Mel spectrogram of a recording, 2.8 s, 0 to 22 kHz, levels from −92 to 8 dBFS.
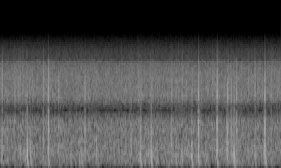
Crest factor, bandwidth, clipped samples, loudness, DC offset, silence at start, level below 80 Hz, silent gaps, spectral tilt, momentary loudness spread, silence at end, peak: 26 dB; 10 kHz; under 0.1%; -28 LUFS; under 0.1%; 0 s; -66 dBFS; none; -4 dB/octave; 3 LU; 0 s; -4 dBFS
